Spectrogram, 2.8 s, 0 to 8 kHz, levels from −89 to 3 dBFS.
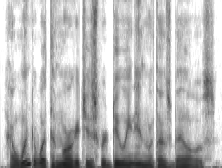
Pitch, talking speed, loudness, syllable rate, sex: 110 Hz, 235 wpm, -15 LUFS, 6.5 syllables/s, male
